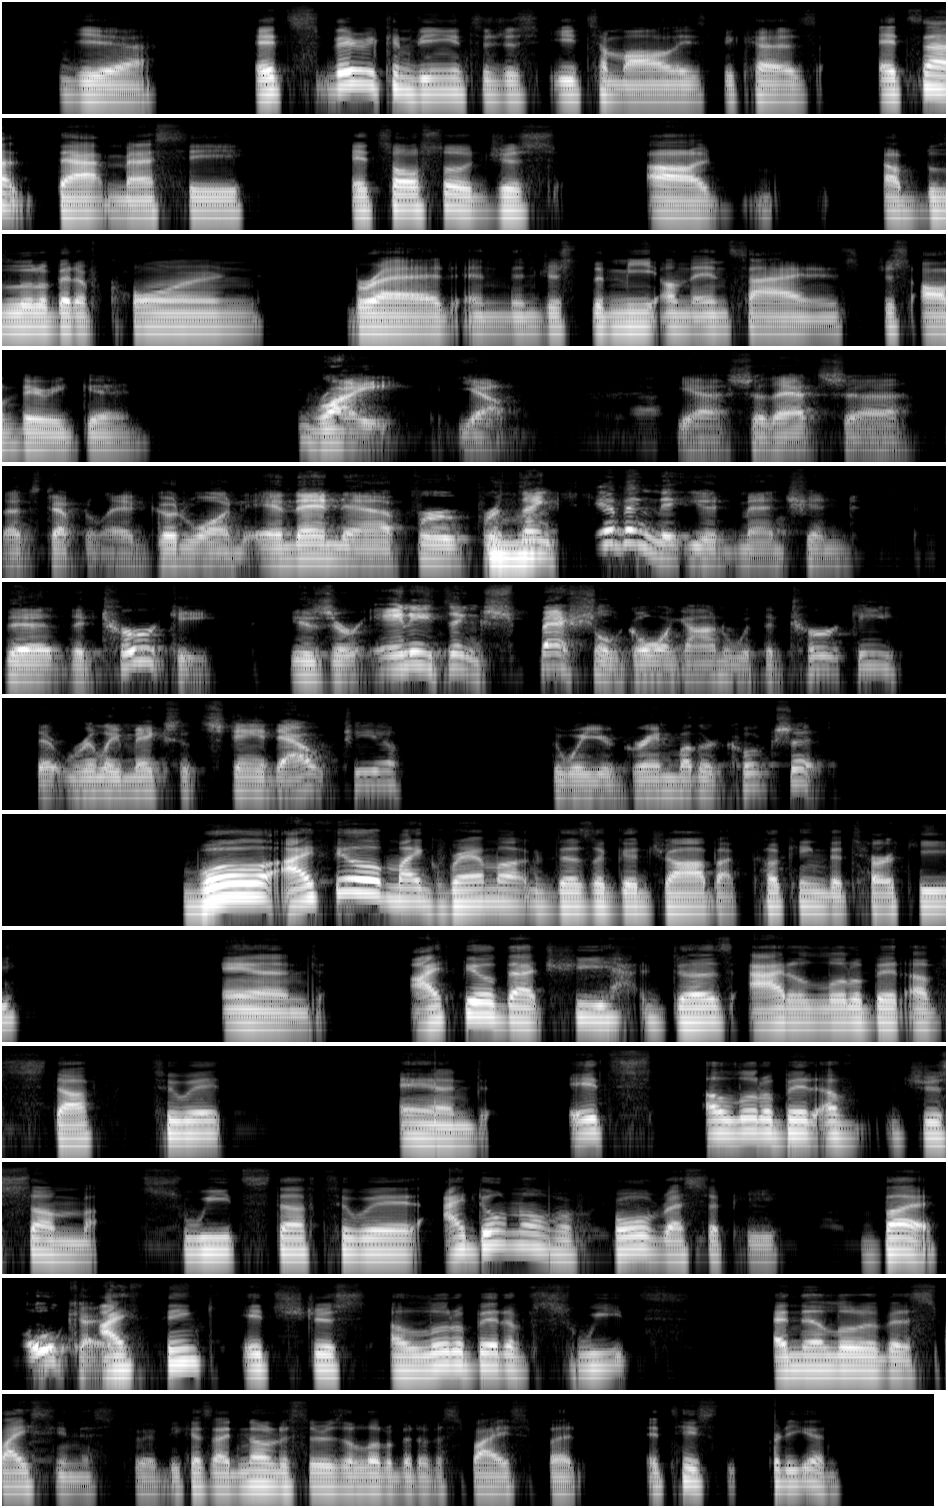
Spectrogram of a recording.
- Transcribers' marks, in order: other background noise; background speech
- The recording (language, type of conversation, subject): English, unstructured, What cultural tradition do you look forward to each year?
